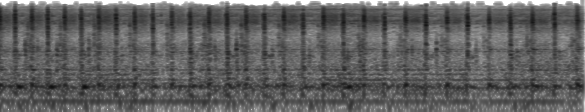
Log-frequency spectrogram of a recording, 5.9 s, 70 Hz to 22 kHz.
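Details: Homemade steam engine built on a Villiers two-stroke crankshaft and flywheels with a bronze cylinder, running on only 10 psi: crisp, evenly spaced exhaust chuffs about five a second over light mechanical clatter; running normally.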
